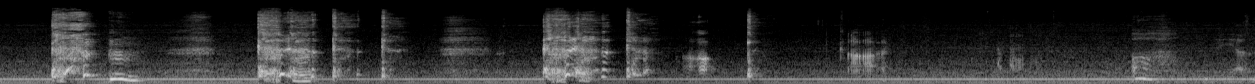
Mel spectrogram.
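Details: Mature woman with recurrent harsh coughing bouts and throat clearing while doing her makeup, which she blames on allergy.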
